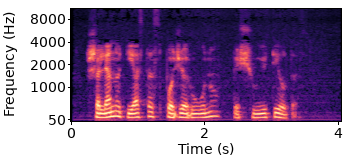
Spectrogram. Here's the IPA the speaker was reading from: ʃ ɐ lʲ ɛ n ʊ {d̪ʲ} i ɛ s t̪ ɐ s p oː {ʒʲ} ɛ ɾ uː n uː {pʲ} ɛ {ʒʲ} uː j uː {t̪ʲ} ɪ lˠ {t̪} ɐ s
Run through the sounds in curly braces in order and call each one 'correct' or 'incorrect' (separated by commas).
incorrect, correct, correct, incorrect, correct, correct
